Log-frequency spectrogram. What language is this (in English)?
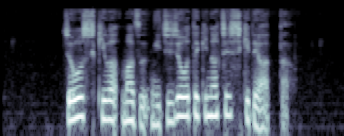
Japanese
